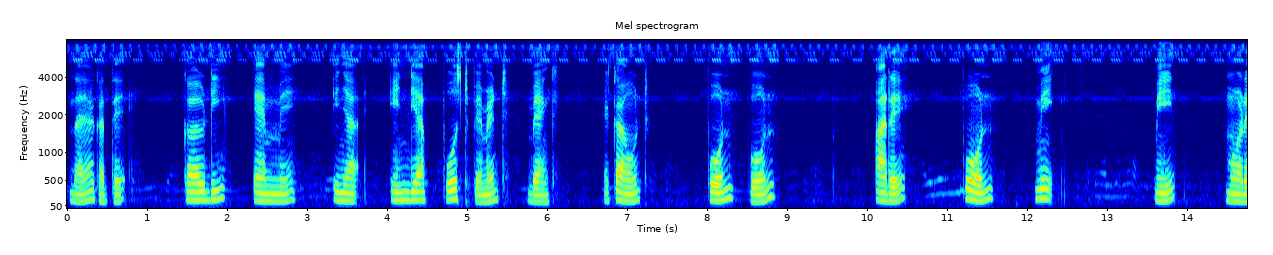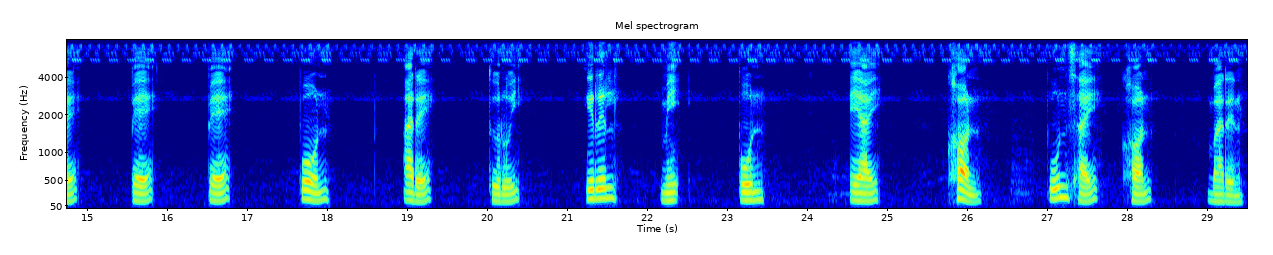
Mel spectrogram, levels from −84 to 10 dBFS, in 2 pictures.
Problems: constant background noise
